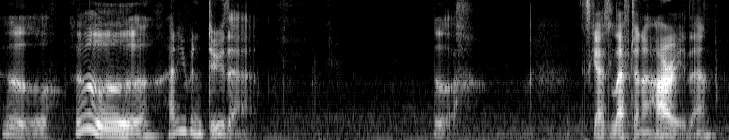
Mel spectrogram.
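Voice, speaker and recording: A man's voice: mid-range voice, sing-song, takes it slowly, pauses often, fairly bright tone, slight background noise. A man commentating as he plays a video game, joking, chatty and talking back to the game. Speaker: game player. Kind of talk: let's play commentary.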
